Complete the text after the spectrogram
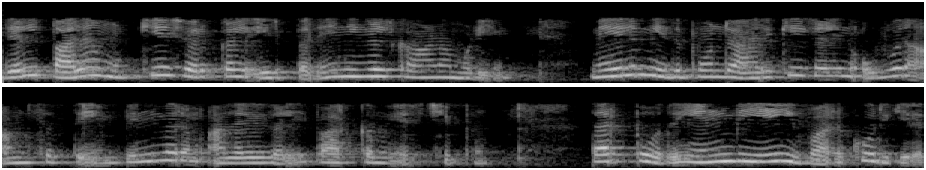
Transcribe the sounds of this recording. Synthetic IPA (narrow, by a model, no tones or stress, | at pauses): ɪðɪlpɐlɐmʊkːɪjɐsɔɾkːɐɭɪ̰ɾɯpːɐðeːniːŋɡɐɭkaːɳɐmʊɽɪ̰jɯ̰mː | eːlɯmɪðɯpoːndrɐːɾɯkːɐɪɣɐɭɪnɔ̰ʋːɔɾɯʔɐ̰msɐt̪ːɐ̰jɯ̰mpɪnʋɐɾɐmɐ̰lɐʋɯɣɐɭɐ̰ɪpaːɾkɐmʊjɐ̰ɾt͡ʃɪpːɯm | t̪ɐrpoːðɯɛnbɪjeɪʋːa̰ːɾɯkuːrɯɣɪrɐ̰ðɯ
